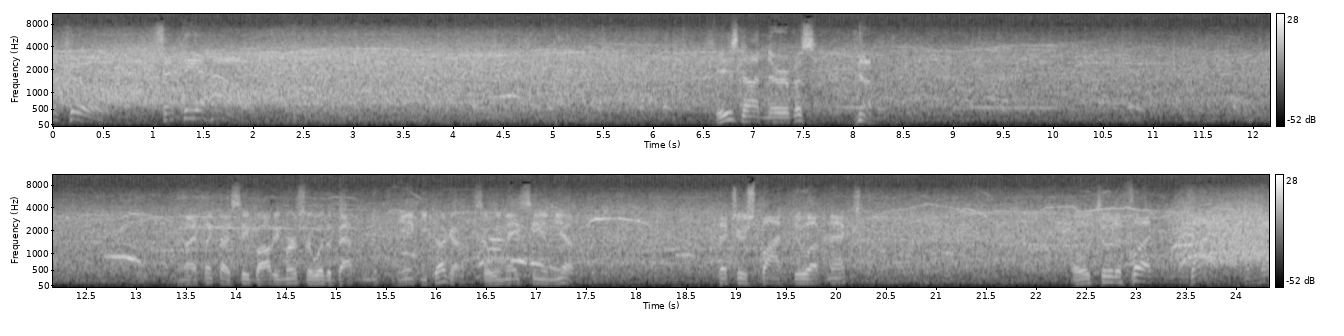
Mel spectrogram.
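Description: A large crowd roars and cheers steadily in a stadium.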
